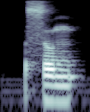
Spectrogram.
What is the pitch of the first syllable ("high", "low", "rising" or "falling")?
low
